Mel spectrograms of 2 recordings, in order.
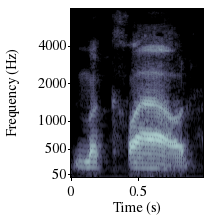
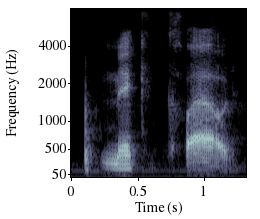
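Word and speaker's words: McLeod: guitar face people robbie it's very serious you pronounce my last name mccloud like if a cloud was on a on like a mcdonald's dollar menu mccloud we're killing it as a three piece awesome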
